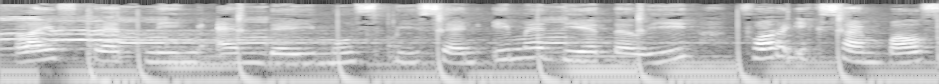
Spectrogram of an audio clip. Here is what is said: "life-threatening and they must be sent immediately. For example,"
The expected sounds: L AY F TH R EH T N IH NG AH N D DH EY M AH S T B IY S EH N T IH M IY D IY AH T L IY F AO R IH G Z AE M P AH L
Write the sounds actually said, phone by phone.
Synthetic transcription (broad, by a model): L AY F T R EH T N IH NG AH N D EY M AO S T B IY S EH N IH M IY D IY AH T L IY F AO R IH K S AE M P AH L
